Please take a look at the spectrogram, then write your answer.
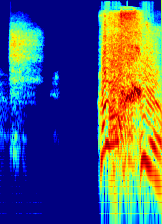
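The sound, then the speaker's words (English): Outdoors, a short, breathy intake of air, a brief pause, then one loud, forceful sneeze with a strained, voiced 'achoo' quality that cuts off quickly. “We'll edit that sneeze out, but that's the bad thing about doing video.”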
